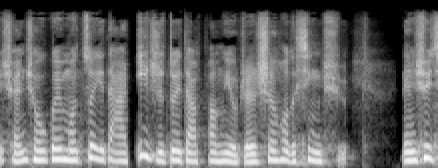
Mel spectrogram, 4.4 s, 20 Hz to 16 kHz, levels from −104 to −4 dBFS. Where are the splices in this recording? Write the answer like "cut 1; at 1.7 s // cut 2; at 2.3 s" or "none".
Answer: cut 1; at 1.3 s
